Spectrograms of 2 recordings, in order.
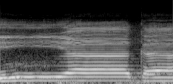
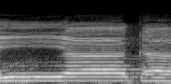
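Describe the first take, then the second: The two takes are said the same way.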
